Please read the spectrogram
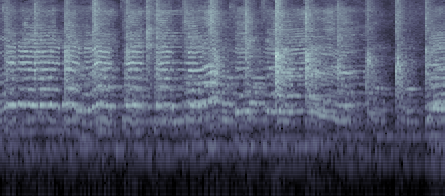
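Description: A steel band singing through its parts without instruments: a group of voices holding and sliding between notes together, over sharp handclaps keeping a steady beat of about three a second.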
